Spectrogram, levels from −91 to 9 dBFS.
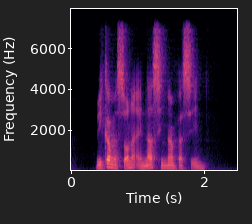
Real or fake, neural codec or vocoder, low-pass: fake; codec, 16 kHz, about 1 kbps, DyCAST, with the encoder's durations; 7.2 kHz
